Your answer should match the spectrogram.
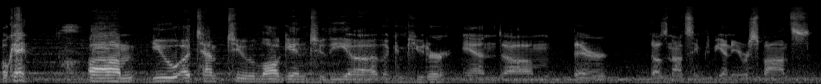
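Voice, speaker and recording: A man speaking haltingly as game master, narrating scenes and explaining rules in a tabletop roleplaying game. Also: on the low side, steady tone. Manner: hesitant, halting, thinking aloud. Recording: clear background noise, amateur podcast.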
